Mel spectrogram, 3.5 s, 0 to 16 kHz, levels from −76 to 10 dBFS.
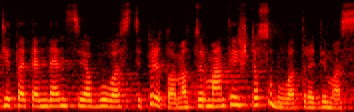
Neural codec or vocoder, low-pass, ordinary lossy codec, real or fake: none; 14.4 kHz; AAC, 64 kbps; real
